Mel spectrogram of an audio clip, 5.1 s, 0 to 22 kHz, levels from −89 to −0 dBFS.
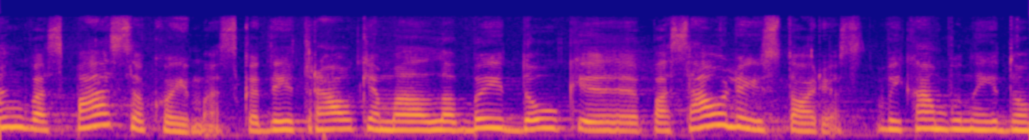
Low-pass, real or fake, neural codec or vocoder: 14.4 kHz; fake; vocoder, 44.1 kHz, 128 mel bands every 256 samples, BigVGAN v2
